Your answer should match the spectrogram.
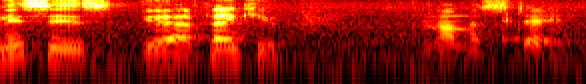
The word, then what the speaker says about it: namaste: is yeah thank you namaste namaste yeah it rhymes with no money good very good so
